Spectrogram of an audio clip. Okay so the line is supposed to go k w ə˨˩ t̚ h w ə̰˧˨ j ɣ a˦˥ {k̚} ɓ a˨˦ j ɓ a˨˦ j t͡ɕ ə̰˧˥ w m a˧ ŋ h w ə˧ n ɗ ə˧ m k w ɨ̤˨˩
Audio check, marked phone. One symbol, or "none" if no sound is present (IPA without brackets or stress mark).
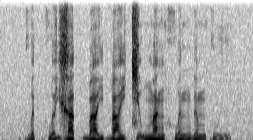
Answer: t̚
